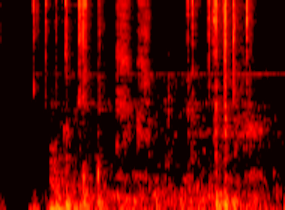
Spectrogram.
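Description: Rapid typing on a computer keyboard, a steady run of close, crisp key clicks with a brief silent gap at the start.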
